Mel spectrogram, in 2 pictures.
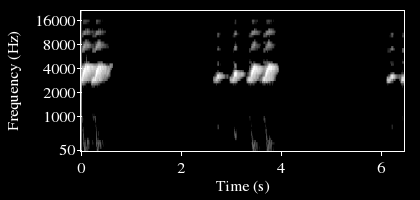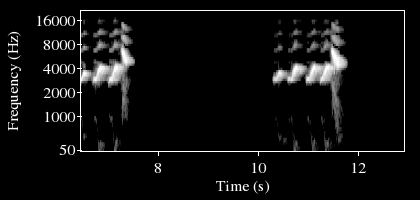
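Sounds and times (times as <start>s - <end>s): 
double-collared seedeater singing rising whistled phrases: 0.0s - 0.7s, 2.6s - 4.0s, 6.1s - 7.6s, 10.3s - 11.8s.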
